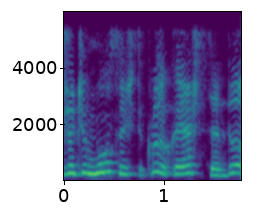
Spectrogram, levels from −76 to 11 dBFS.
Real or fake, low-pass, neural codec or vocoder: fake; 5.4 kHz; codec, 16 kHz, 4 kbps, FreqCodec, smaller model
